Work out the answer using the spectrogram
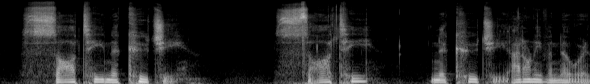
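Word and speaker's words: Sautee Nacoochee: so we also have another weird one called sati nikuchi i don't even know where this is but it's spelled s-a-u-t-e c n-a-c-o-o-c-h i e satie nikuchi next we have lagrange lagrange rex rex home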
